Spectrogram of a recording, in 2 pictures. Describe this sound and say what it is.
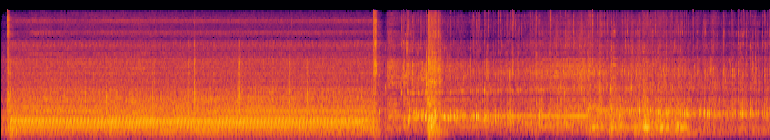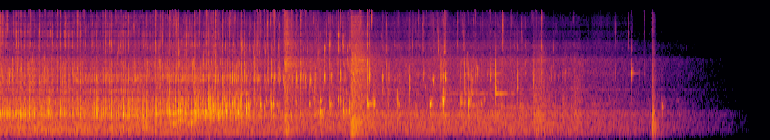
Coffee machine brewing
